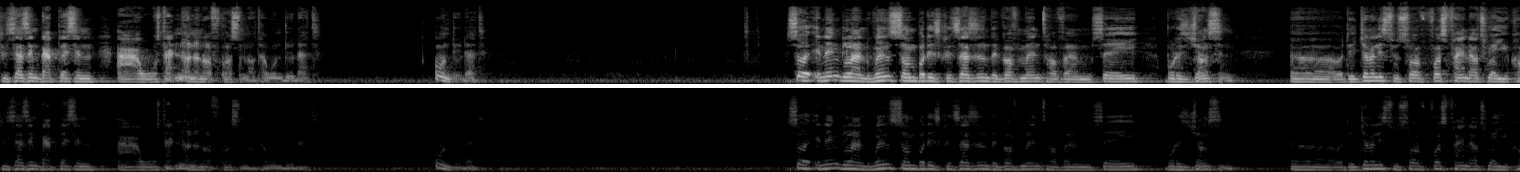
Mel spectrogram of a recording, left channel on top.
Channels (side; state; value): right; quieter; 19.9 dB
